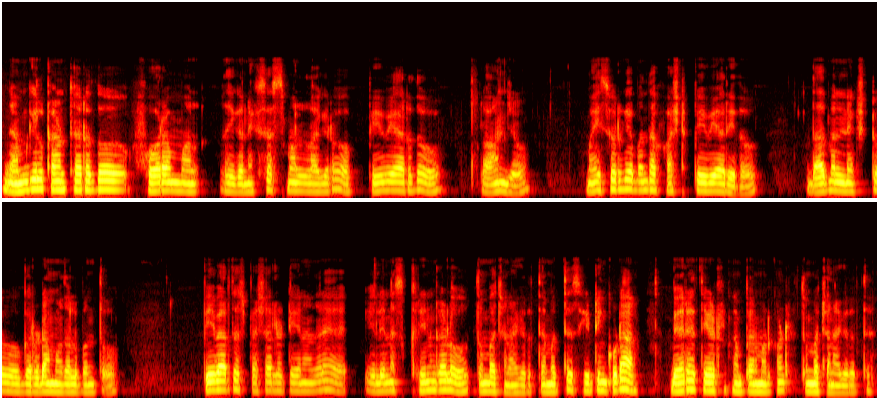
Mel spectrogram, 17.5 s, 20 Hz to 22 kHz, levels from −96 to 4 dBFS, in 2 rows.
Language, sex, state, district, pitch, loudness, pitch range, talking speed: Kannada, male, Karnataka, Mysore, 125 Hz, -21 LUFS, 120-135 Hz, 145 wpm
